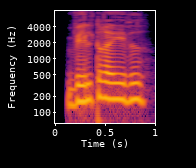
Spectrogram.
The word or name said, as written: veldreven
